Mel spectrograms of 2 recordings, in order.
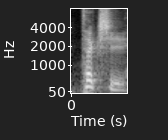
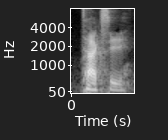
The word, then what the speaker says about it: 택시: Say 택시 (taeksi) not "taxi."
